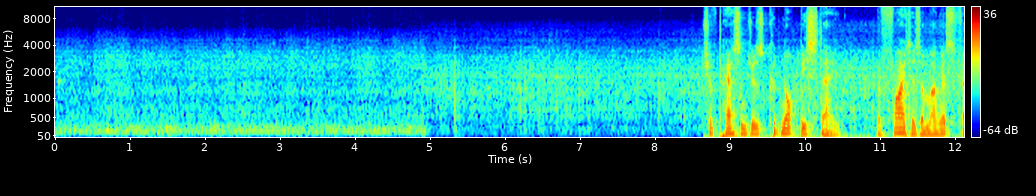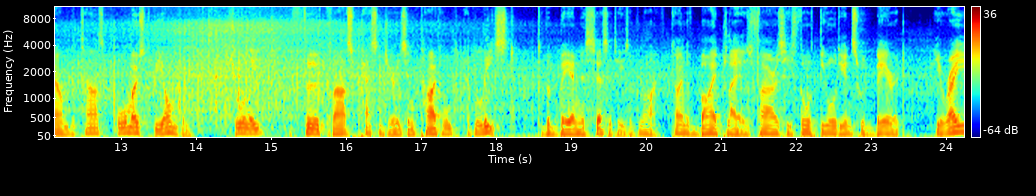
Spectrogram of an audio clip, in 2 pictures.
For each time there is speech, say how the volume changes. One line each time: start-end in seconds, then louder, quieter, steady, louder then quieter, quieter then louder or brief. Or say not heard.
8.7-24.2 steady.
